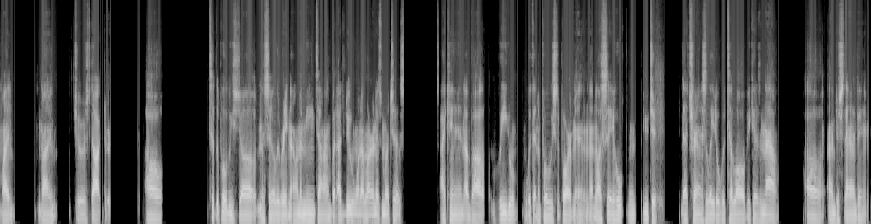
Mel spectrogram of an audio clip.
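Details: Adult who stutters speaking on a podcast, mentioning getting stuck while speaking; stuttering.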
